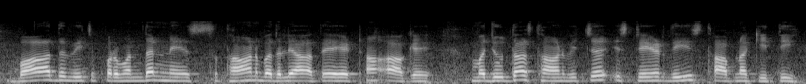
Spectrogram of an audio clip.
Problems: background sounds at intervals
